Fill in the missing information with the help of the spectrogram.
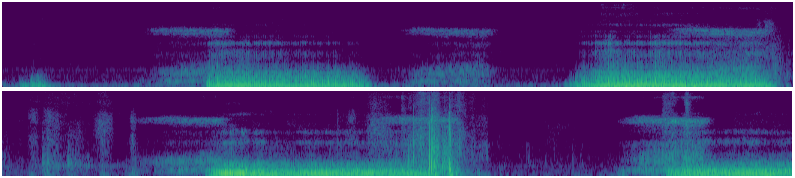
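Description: Long rumbling snores alternate with softer breaths about every five seconds, with one brief snort; this is snoring, possibly with some growling.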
